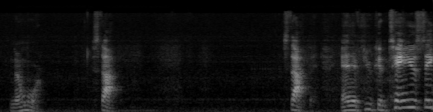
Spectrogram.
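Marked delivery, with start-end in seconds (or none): 0.1-3.6 breathy whisper, low and drawn out; whispered plea. Real, not acted. Preacher quietly warning offenders to stop, whispered. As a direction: hush it like a secret warning.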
